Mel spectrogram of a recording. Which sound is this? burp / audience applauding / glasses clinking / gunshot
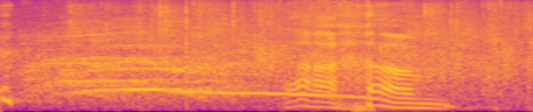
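audience applauding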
